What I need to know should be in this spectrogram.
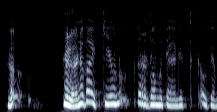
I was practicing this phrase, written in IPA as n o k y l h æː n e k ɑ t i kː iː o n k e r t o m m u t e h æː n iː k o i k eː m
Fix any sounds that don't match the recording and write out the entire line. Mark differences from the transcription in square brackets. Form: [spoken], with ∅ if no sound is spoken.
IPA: n o k y l h æː n e k ɑ [∅] i kː iː o n k e r t o m m u t e h æː n iː [t] o i k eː m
